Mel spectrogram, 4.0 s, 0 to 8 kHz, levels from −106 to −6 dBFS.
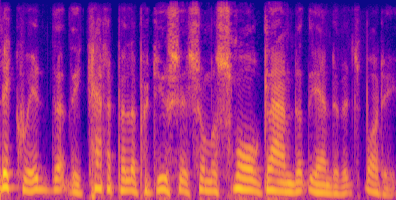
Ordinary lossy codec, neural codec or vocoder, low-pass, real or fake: Opus, 24 kbps; none; 7.2 kHz; real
